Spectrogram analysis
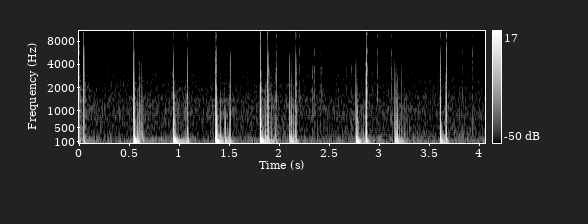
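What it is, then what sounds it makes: Earphone inline mic tapped with a needle. A sewing needle tip taps and scratches at the mic hole of a small white plastic inline microphone and remote on an earphone cable, with a hollow housing, lying on a wooden table. Each touch comes through the mic as a short, deep, thudding boom centered low around 90 Hz, with a brief crackle on top. The bursts arrive in an uneven rhythm, some doubled, with near silence between them.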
